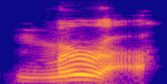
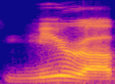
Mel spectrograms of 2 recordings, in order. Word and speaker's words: Myrrha: And I originally thought it was pronounced Mira, but because it has an H in it, but it's actually spelled with an H because it's spelled like the word myrrh, like as in the anointment that you give to dead bodies, like the fragrant aroma.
